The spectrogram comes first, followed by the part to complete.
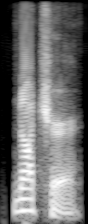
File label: "notcher", American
